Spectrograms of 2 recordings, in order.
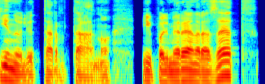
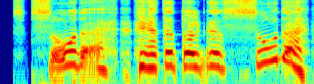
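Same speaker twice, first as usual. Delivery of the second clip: very high, slow relieved cry; delighted miser; 14 semitones higher, slower than usual. A narrator's reading. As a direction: brighten at the word loan. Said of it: "воскликнул Исаак Хакабут".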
